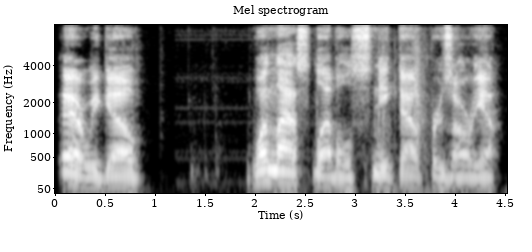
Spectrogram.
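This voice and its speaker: A man's voice: on the low side, takes it slowly, fairly bright tone. A man giving playful, theatrical commentary as he streams a game, reading its text aloud.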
